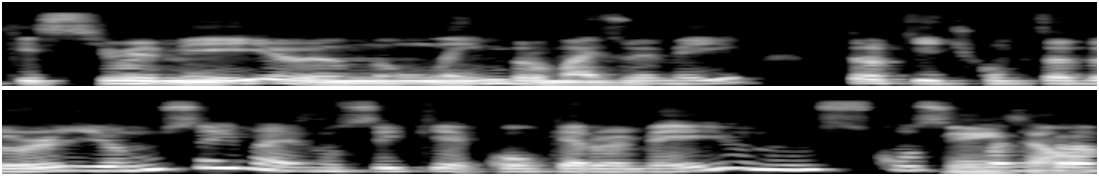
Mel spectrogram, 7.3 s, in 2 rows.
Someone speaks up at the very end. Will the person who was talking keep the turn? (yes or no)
yes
